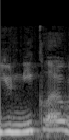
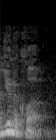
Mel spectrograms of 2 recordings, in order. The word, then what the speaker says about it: Uniqlo: And Uniqlo, which is this clothing brand. So they'll sell some of... Is that how you pronounce it? – Yes. – It's not Uniqlo.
